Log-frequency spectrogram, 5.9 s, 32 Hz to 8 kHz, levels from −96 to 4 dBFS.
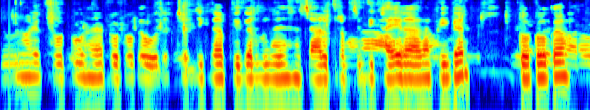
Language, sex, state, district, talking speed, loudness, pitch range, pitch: Hindi, male, Uttar Pradesh, Hamirpur, 215 wpm, -17 LUFS, 160-170 Hz, 165 Hz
